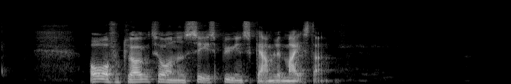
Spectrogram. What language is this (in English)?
Danish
